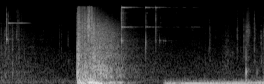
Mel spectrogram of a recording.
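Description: A gunshot booms loudly and echoes.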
